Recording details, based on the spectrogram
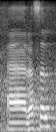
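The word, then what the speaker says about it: rustle: कभी साइलेंट होता है, जैसे कि रसल, जो हम क्या रखते हैं? रसल, RUSSTLE, रसल। रसल में जो है वो T साइलेंट है।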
